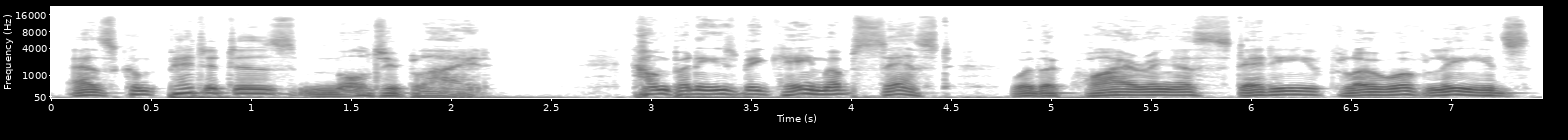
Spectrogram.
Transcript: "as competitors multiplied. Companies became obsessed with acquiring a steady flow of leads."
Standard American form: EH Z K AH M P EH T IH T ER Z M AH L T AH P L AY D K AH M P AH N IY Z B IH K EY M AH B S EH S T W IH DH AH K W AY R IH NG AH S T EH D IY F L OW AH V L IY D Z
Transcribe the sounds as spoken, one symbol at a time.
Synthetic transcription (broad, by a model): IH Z K AH M P EH T IH T ER Z M AH L T AH P L AY D K AH M P AH N IY Z B IH K EY M AH B S EH S T W IH DH AH K W AY R IH NG AH S T EH D IY F L OW AH V L IY D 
